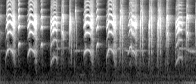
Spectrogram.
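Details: Long-tailed shrike (cendet) in Pemalang, Central Java, singing harsh, squawky, bent notes with shorter chips between them, about two to three a second, in a loud, steady run with no other sounds.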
